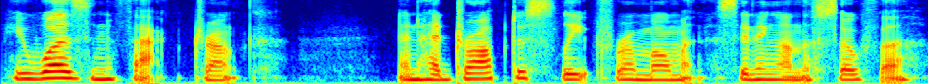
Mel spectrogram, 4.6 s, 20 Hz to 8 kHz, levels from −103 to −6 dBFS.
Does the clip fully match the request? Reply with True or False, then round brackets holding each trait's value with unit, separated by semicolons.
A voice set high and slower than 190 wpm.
False (195 Hz; 205 wpm)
